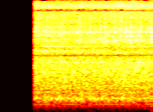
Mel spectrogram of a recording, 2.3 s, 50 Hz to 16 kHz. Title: RAWLING ENGINE NOISE 2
